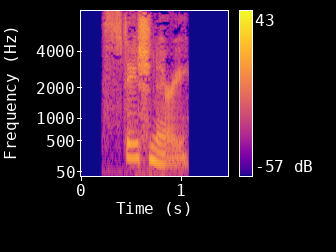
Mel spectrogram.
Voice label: "stationary", voice

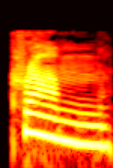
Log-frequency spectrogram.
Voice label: "crumber", english

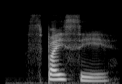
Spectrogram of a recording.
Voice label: "spicy", English voice

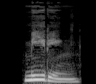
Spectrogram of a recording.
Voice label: "meeting", voice, spelling

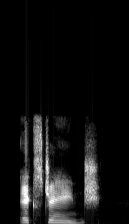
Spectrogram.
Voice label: "exchange", voice, english

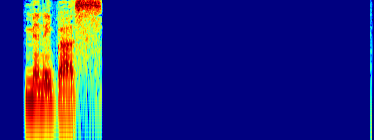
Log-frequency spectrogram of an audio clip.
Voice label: "minibus", voice, spelling

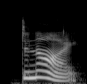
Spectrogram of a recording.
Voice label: "deny", English

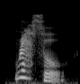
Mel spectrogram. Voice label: "wrestle", voice, english

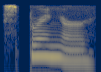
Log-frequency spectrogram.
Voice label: "springer", english

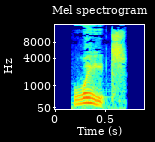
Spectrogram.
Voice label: "weight", spelling

